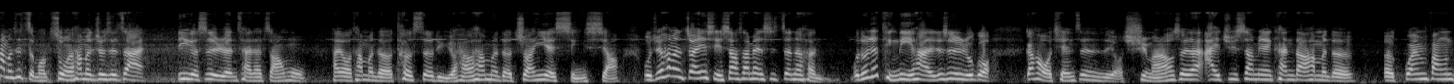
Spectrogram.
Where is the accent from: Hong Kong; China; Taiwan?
Taiwan; 那也期待就是我们台湾人够把我们的热情给带出去这样子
